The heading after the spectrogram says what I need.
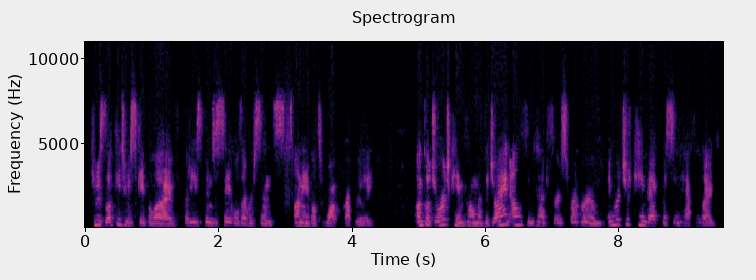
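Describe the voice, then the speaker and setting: A woman's voice: mid-range voice, vocal fry, husky, dry recording. A woman acting a resigned, bitter wife suspected of murder, with genteel, theatrical phrasing, in a dramatic reading of a mystery. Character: resigned, bitter wife caught beside her murdered husband. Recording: dull, lo-fi audio.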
